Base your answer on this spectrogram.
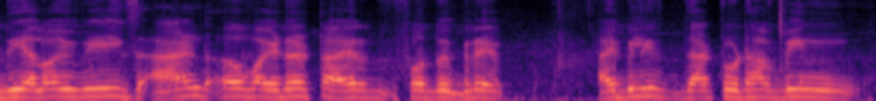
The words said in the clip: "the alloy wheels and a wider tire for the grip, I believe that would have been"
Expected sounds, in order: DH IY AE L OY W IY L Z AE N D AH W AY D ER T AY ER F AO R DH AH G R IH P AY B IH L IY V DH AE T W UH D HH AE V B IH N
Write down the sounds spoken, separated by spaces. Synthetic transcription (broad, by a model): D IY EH L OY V IY L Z AE N D AH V AY D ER T AY ER F AO R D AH G R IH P AY B IH L IY V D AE T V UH D HH AE V B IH N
